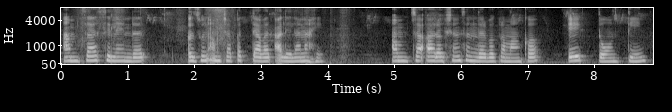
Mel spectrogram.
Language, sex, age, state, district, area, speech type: Marathi, female, 18-30, Maharashtra, Satara, urban, spontaneous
